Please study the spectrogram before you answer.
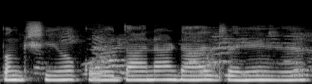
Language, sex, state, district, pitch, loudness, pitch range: Hindi, female, Bihar, Kaimur, 205 Hz, -15 LUFS, 200-210 Hz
